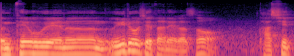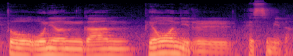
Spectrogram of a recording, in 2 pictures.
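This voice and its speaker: Lively in intonation but very slow in pace, a man speaks at medium pitch with a dark, mellow tone. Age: 60s. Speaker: retired executive, career coach. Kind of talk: interview.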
